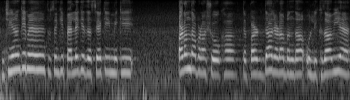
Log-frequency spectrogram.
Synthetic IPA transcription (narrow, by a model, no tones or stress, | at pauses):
d͡ʒɪɦãːkimɛ̃ːt̪ʊsẽːɡiːpɛːleːkiːd̪əsːjaːkɪmĩkiː | pəɽənd̪aːbəɽaːʃɔːkʰɦaːt̪eːpəɽd̪aːd͡ʒeːɽaːbənd̪aːʔoːlɪkʰd̪aːʋiːɛː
